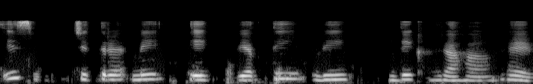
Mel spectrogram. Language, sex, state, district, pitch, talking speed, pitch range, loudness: Hindi, female, Madhya Pradesh, Dhar, 215 Hz, 100 wpm, 195-230 Hz, -18 LUFS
